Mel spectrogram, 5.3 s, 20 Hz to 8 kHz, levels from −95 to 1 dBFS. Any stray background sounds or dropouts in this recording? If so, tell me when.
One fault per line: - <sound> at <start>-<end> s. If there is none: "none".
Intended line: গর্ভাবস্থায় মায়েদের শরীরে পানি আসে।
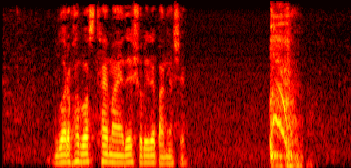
- cough at 4.0-4.6 s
